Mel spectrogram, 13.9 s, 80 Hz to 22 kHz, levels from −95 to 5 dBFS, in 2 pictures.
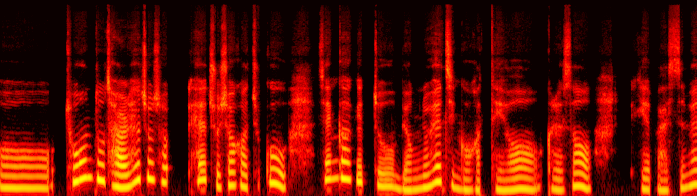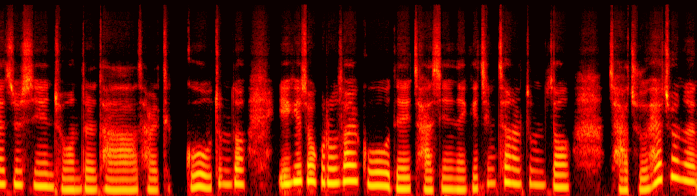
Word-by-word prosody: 어 200 -1 0 0.2
조언도 340 +2 +4
잘해 230 +2 +6
주셔 340 -5 +2 0.3
해 335 - +5
주셔 240 -5 0
가지고 235 +2 0 0.3
생각이 345 -2 +2
좀 225 -4 0
명료해진 210 - +1
것 175 -2 -2
같아요. 175 +2 -1
그래서 195 +4 0 0.4
이게 180 - -3
말씀해 205 +10 -2
주신 245 -4 -1
조언들 180 -2 -2
다 175 -1 -1
잘 175 -1 -5
듣고 210 +3 -1
좀 260 +3 -6
더 265 -1 0 0.3
이기적으로 295 0 +3
살고 265 -7 +3
내 190 -2 +1
자신에게 180 +1 -2
칭찬을 275 +3 -1
좀 255 -2 -6
더 215 -1 +1 0.4
자주 175 +1 -2
해 305 - +3
주는 345 -4 +2
225 Hz, 290 characters per minute, -30 LUFS, 185-280 Hz, 0.4 s, 잘해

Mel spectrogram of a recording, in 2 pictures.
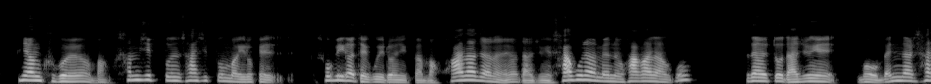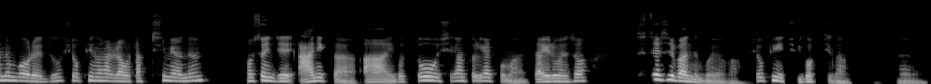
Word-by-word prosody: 그냥 195 -1 +5
그거예요. 135 -3 +1
막 100 +2 -7
30 205 0 0
분, 175 -2 -1
40 175 +1 -2
분 155 -2 -3
막 130 -3 +1
이렇게 115 -2 -2 0.4
소비가 190 -3 +2
되고 120 -4 0
이러니까 100 -3 -1
막 85 -2 -5
화나잖아요. 165 - +3
나중에 90 0 -3
사고 210 - +4
나면은 155 -10 +2
화가 150 +3 +3
나고 140 - -2 0.5
그다음에 160 0 +3
또 150 - +3
나중에 135 +2 +1 0.2
뭐 110 -1 0
맨날 170 - +1
사는 185 +4 +1
거라도 150 -2 0
쇼핑을 175 0 -2
하려고 150 -4 +1
딱 150 0 -5
치면은 175 -1 -1 0.4
벌써 160 +3 +1
인제 150 -4 +2
아니까 105 - +1
'아 105 -1 +1
이거 125 +7 -4
또 180 -1 +3
시간 165 +2 -4
끌겠구만.' 100 - -4
딱 120 +1 +1
이러면서 140 +4 +1 0.5
스트레스를 230 - +2
받는 135 - +4
거예요, 80 -6 -4
막. 65 -1 -11
쇼핑이 165 -1 0
즐겁지가 100 - -4 0.5
예. 75 -1 -8
150 Hz, 345 characters per minute, -24 LUFS, 115-175 Hz, 0.5 s, 그냥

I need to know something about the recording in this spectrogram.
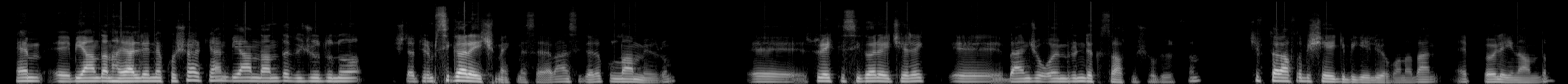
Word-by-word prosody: hem, 160 0 +2
eee, 140 0 0
bir 150 - +4
yandan 150 0 +5
hayallerine 150 +1 +5
koşarken 175 +2 -2
bir 160 - -1
yandan 155 -1 +1
da 165 -2 -1
vücudunu 150 0 -1 0.3
İşte, - - -9
atıyorum 150 +2 -4
sigara 175 -4 +8
içmek 110 -7 0
mesela. 105 -1 -11
Ben 130 +1 -8
sigara 125 0 -7
kullanmıyorum. 125 - -4 0.7
Eee, 125 -2 -7
sürekli 155 -2 0
sigara 150 +1 +2
içerek, 145 +2 0 0.2
eee, 130 - -6
bence 140 - -2
o 135 0 -2
ömrünü 140 +2 0
de 140 - +3
kısaltmış 110 -4 -9
oluyorsun. 115 +10 -15 0.5
Çift 180 - -9
taraflı 160 -2 +4
bir - - -3
şey 135 -1 +1
gibi 115 -2 -4
geliyor 105 -2 -4
bana. 100 +1 -14
Ben 115 +1 -9 0.2
hep 120 0 -13
böyle 120 -1 0
inandım. 105 +8 -9
140 Hz, 155 wpm, -24 LUFS, 120-155 Hz, 0.7 s, sigara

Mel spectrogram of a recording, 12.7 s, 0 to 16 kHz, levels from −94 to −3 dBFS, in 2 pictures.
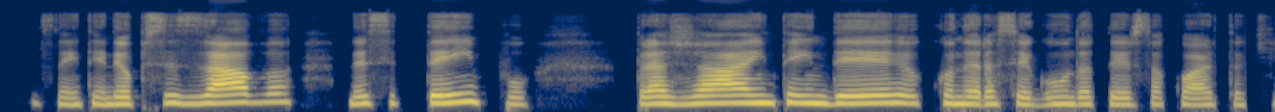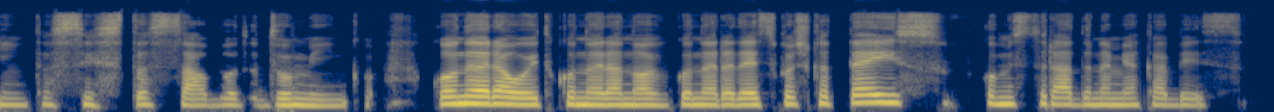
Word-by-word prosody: você 195 -3 -10
entendeu? 185 +1 -1
Eu - - -5
precisava 225 +4 +4 0.3
nesse 200 +1 -3
tempo 220 -4 +1 0.5
pra 195 +1 +3
já 210 +3 +5
entender 215 -1 +3
quando 205 -2 0
era 195 0 +1
segunda, 185 0 -3
terça, 180 0 -5
quarta, 175 -1 -4
quinta, 175 +1 -11
sexta, 175 0 -6
sábado, 165 -1 -6
domingo. 160 -1 -4 0.4
Quando 200 +1 +3
era 195 -2 +6
8, 175 0 0
quando 180 -1 -1
era 170 0 +1
9, 170 -1 -2
quando 175 0 -3
era 170 0 -2
10, 175 0 -1
que - - -5
eu - - 0
acho 185 - -9
que - - -3
até 225 +4 +1
isso 225 -1 -2
ficou 200 - -6
misturado 185 -2 -4
na 175 0 -4
minha 170 +1 -5
cabeça. 170 -1 -11
190 Hz, 180 wpm, -22 LUFS, 175-210 Hz, 0.5 s, era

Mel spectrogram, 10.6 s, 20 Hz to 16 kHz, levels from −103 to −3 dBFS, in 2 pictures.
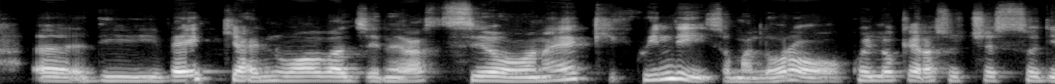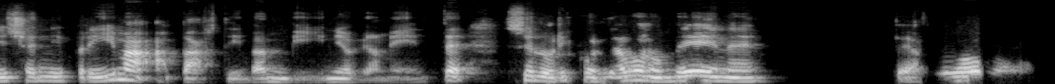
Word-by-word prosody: ehm, 175 -1 +2
di 175 -1 -3
vecchia 285 -7 +5
e - - +2
nuova 180 -1 +2
generazione, 175 +5 +1
che 285 +3 -15
quindi 265 +8 +4
insomma 305 -1 -4
loro 310 +1 +2
quello 190 -1 -1
che 190 - -5
era 170 - +3
successo 180 0 -7
10 165 -1 -3
anni 175 0 -4
prima, 175 - +2
a - - -7
parte 270 - -6
i - - -14
bambini 280 +1 -5
ovviamente, - - -5 0.2
se 200 - -4
lo 175 - +1
ricordavano 175 +1 0
bene. 165 -4 +2 0.6
Per - - -7
loro - - -1
185 Hz, 160 wpm, -23 LUFS, 175-270 Hz, 0.6 s, vecchia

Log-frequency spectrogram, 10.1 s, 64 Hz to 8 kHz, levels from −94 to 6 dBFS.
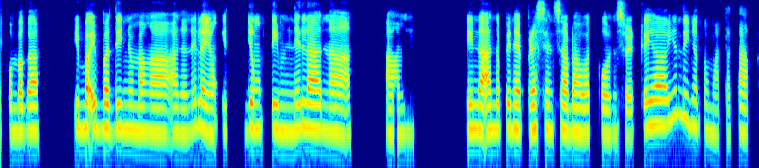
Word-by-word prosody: Kumbaga, 185 +1 +1 0.5
iba-iba 210 0 +5
din 200 0 -2
'yong 195 - -8
mga 185 -1 +1 0.2
ano 180 -1 -4
nila 210 +2 0
'yong - - -7
it 185 +1 -9 0.2
'yong 200 -2 +2
theme 190 -2 -1
nila 200 0 +4
na, 185 -3 0 0.5
um, 175 0 -2 0.9
ina-ano, 200 0 +4
pine-present 195 -1 0
sa 195 -2 +3
bawat 180 -1 0
concert 170 -1 -2
kaya 225 +2 +2
'yon 300 +3 -7
din 265 -5 -3
'yong 210 - -26
tumatatak. 175 0 -6
195 Hz, 140 wpm, -24 LUFS, 185-205 Hz, 0.9 s, iba-iba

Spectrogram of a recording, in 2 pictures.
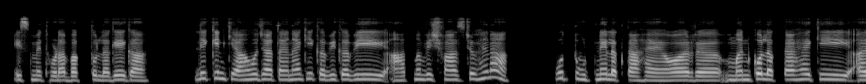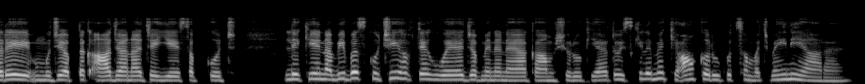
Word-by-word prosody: इसमें 210 0 0
थोड़ा 190 -1 +1
वक़्त 190 0 0
तो 215 - -2
लगेगा। 190 -2 +1 0.5
लेकिन 275 +1 0
क्या 225 -3 +2
हो 225 +3 +1
जाता 230 -1 +1
है 215 - -2
ना 235 +1 +1
कि, 260 +2 -5
कभी-कभी 230 -1 +1
आत्मविश्वास 220 +2 -1
जो 255 - 0
है 285 +5 -3
ना 330 0 +1 0.5
वो 285 - 0
टूटने 235 -1 -1
लगता 205 -4 +2
है, 180 -1 0
और 190 +1 +4 0.4
मन 215 +1 +1
को 255 - +8
लगता 225 -1 +2
है 235 +1 -1
कि 230 -3 0
अरे! 210 +2 +5
मुझे 200 +1 -2
अब 200 - +3
तक 220 - -1
आ 190 0 +7
जाना 200 -1 +2
चाहिए 190 -1 -1
सब 190 +2 -4
कुछ, 190 -3 -5 0.5
लेकिन 245 +1 +2
अभी 245 +4 +1
बस 285 +1 +6
कुछ 265 0 -1
ही 290 - +1
हफ़्ते 245 -3 0
हुए 215 -2 0
हैं 220 - +1
जब 215 -1 -1
मैंने 195 -1 -3
नया 185 -1 -1
काम 180 -1 0
शुरू 185 -1 -6
किया 190 0 -4
है। 200 - -4
तो 230 - -5
इसके 260 +4 -6
लिए 255 - +1
मैं 275 +2 -2
क्या 225 - +3
करूँ, 220 -4 0
कुछ 225 - -7
समझ 190 -4 -7
में 215 - -4
ही 235 - -2
नहीं 240 -3 -1
आ 180 -2 -4
रहा 165 -1 -9
है? 165 +2 -15
215 Hz, 225 wpm, -25 LUFS, 195-235 Hz, 0.5 s, को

